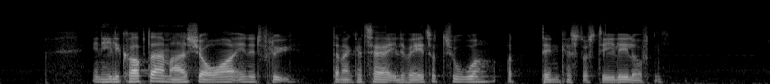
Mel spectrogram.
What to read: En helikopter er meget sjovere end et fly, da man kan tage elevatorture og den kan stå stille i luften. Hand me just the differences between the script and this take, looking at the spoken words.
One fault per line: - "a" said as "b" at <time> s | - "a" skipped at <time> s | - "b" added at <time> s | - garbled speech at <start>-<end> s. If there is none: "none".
none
